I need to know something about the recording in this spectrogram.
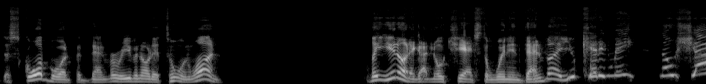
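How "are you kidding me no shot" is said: high incredulous scoff. Real, not acted. Fan scoffing at Jets' chances in Denver, high disbelief.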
